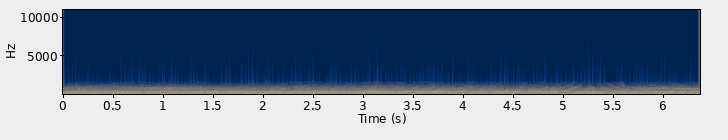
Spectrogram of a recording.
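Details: Whale singing under a steady low rumble of water noise: a drawn-out, slightly higher moan glides in early, and a similar long tonal note returns near the close.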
